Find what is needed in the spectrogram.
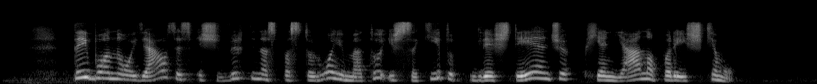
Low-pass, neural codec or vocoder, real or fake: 7.2 kHz; codec, 24 kHz, 0.5 kbps, DualCodec; fake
